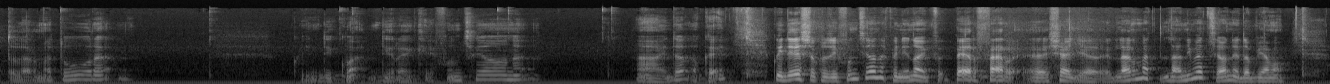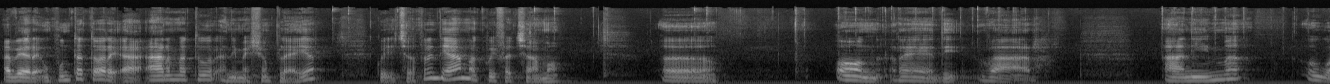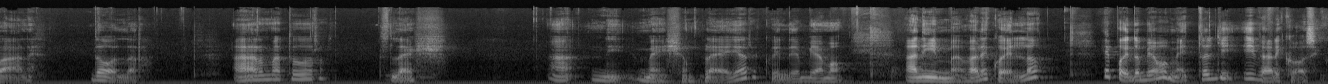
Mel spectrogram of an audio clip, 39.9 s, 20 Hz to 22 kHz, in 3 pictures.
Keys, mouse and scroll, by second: 0.6 click, 3.5 click, 4.9 click, 6.0 click, 16.6 click, 18.6 click, 20.2 click, 21.2 Return, 21.6-26.5 typing, 27.5 shift+4, 28.2 shift+a, 29.0 Return, 30.4 /, 31.9-32.2 typing, 33.4 Return, 37.2 click, 38.1-39.4 scroll down 2.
